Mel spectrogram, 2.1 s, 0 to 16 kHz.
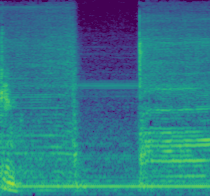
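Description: Electric power-window motor and regulator in a 2010 Mitsubishi Outlander door, running twice: a short whirring run, a brief stop, then a second run starting about a second and a half in. This is a test of the newly reattached regulator and glass.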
